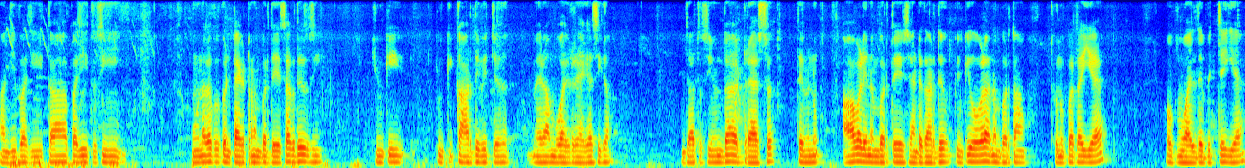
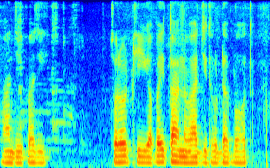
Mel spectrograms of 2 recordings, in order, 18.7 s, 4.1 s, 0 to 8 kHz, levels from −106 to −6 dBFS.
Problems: continuous background conversations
